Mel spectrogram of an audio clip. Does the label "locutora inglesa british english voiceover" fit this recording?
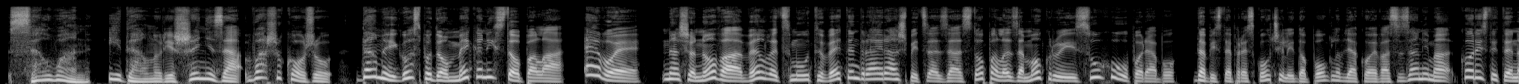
No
